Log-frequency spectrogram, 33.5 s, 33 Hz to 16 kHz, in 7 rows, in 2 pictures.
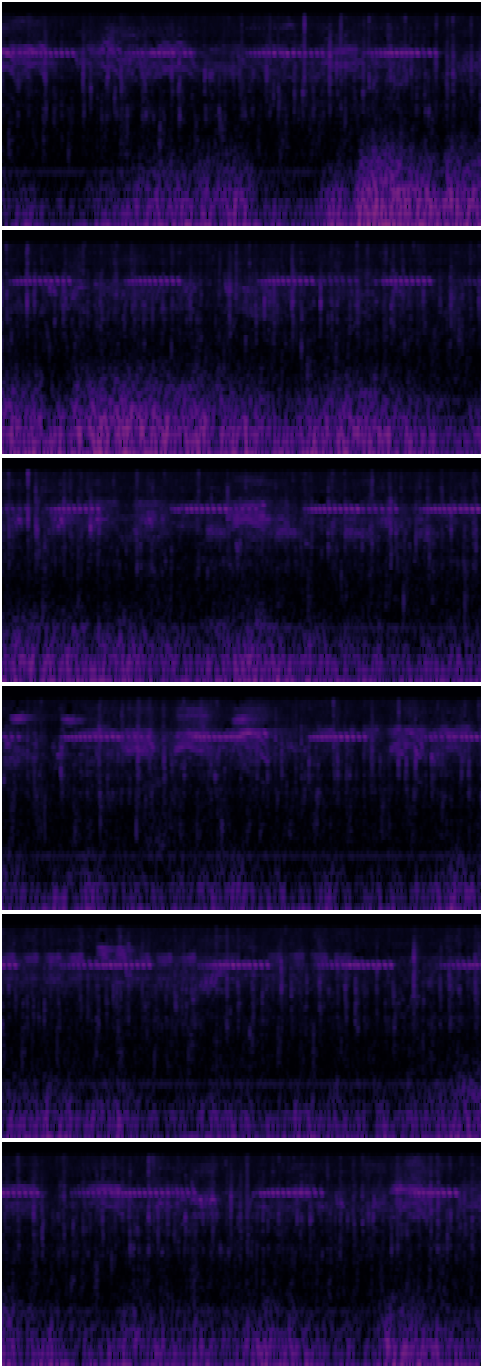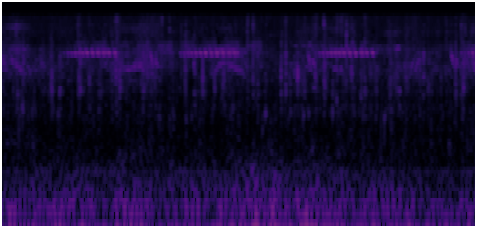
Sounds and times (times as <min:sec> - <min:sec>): Animal: 0:00.0 - 0:33.4.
